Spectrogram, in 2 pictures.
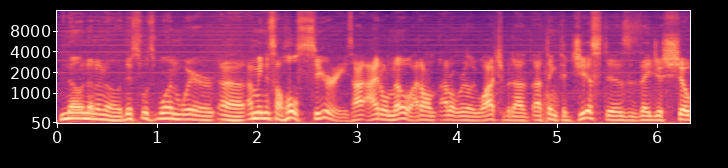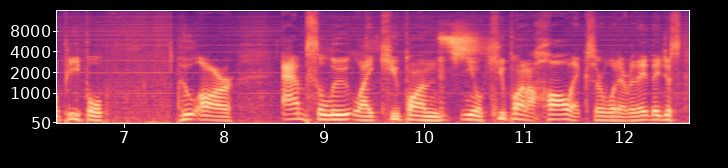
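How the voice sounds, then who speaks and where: A man's voice: mid-range voice, a little fast, poor audio. A man co-hosting a casual podcast, sounding sick, talking in a dry, laid-back way. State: sick, slightly hoarse. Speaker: podcast co-host.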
